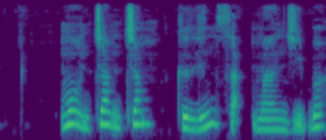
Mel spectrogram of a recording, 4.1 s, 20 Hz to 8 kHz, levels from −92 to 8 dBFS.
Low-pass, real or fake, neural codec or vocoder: 7.2 kHz; real; none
